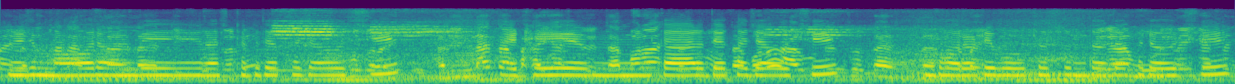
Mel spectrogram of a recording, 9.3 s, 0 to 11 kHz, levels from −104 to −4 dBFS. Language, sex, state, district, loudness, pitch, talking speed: Odia, female, Odisha, Khordha, -12 LUFS, 240 Hz, 70 wpm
